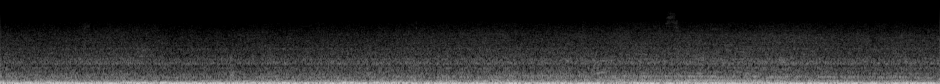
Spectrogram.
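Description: Steady low rumble of a rubber-tyred automated guideway train (Yurikamome line) running along its elevated concrete track, heard from inside the car, with a faint whine for a couple of seconds past the middle.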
